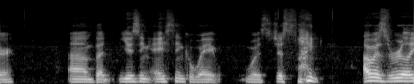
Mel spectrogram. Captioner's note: laughs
